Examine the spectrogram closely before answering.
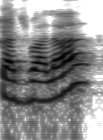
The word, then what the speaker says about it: Prajwala: be here and ectorina you have not butchered our name uh it is prajwala and yes you've got it right and and you say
